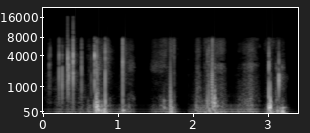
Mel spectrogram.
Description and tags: The sounds of bones cracking, and/or breaking.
